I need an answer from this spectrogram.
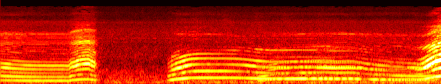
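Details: Quarrelling village cat with a low held moan, a short pause, then a long quieter wavering growl that rises into a sharp yowl at the end.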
